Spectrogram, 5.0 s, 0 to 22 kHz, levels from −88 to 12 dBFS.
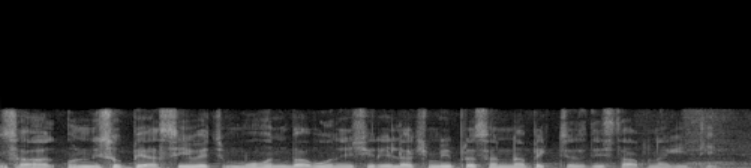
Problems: background sounds at intervals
